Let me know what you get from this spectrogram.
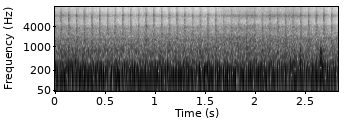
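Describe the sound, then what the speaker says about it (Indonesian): Sputtering engine of a small fishing boat heading home, a loud, continuous low chugging drone with uneven knocking pulses, heard up close with no voices. "Mesinnya ngedul-ngedul nih guys"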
